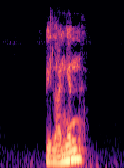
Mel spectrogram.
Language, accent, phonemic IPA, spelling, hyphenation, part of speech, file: German, Austria, /b̥eˈlaŋɛn/, belangen, be‧lan‧gen, verb, De-at-belangen.ogg
- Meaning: 1. to concern, to touch a matter 2. to prosecute, to take recourse to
